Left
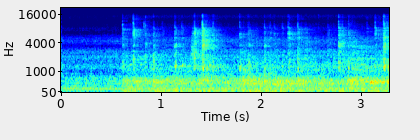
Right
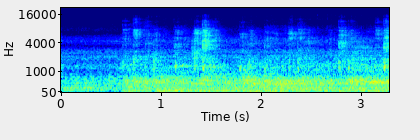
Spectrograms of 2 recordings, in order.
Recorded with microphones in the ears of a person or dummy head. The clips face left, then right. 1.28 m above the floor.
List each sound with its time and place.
0.6 s typing on a keyboard: 30° left (ahead or behind), 1.3 m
